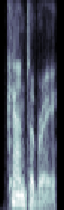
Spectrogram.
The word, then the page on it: canterbury: British English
